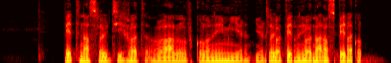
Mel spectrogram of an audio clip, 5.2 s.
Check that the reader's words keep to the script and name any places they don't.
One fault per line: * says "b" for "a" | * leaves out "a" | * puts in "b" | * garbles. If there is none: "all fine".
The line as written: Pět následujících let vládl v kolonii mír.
* garbles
